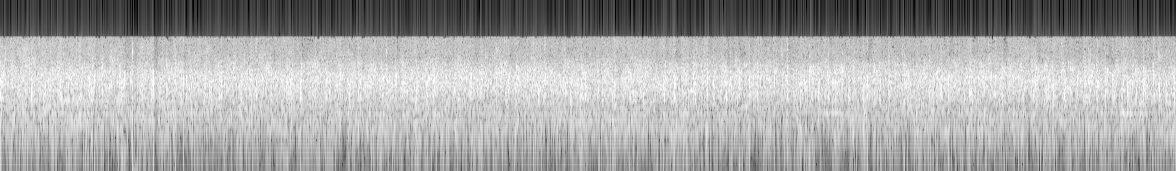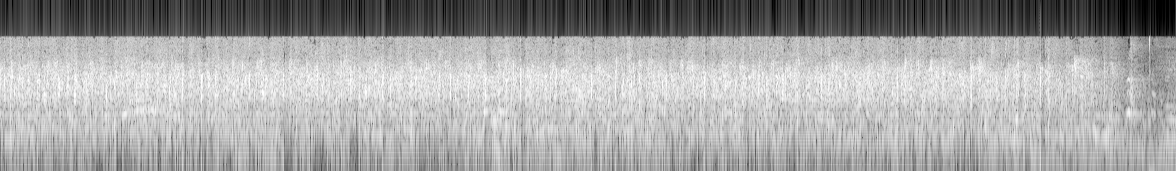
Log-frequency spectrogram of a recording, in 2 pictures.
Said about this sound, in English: Thank you. Shall we give them both a round of applause? They did a wonderful job.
